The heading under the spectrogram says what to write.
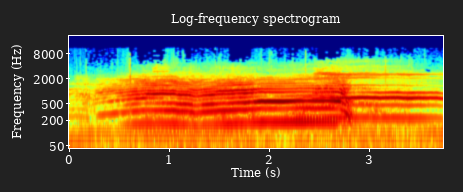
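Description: A single long, drawn-out cow moo, loud, holding a steady low pitch before a brief shift near the end. No other sounds accompany it.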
